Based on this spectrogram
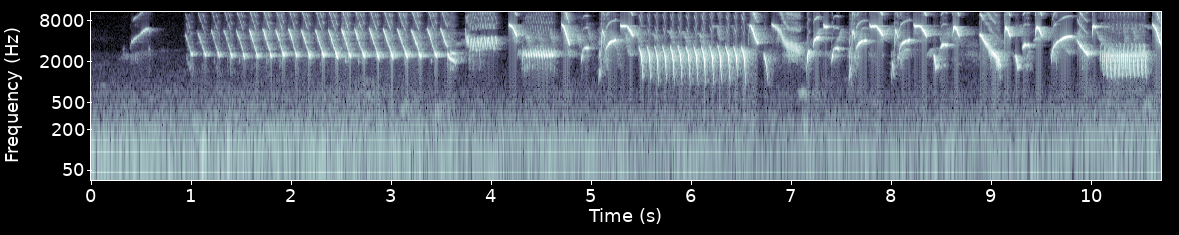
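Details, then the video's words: Canary 'isian' song used to tutor songbirds: long rapid trill of high repeated notes, then a deep buzzy roll and a run of arched whistles with another buzzy phrase. "kenari isian mewah‼️sangat cocok untuk masteran burung"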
